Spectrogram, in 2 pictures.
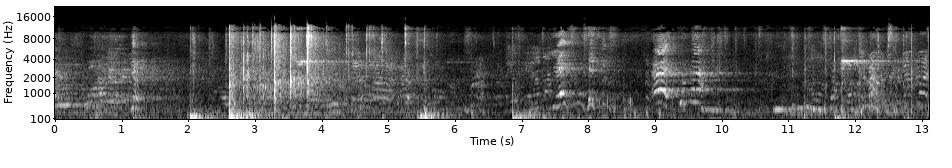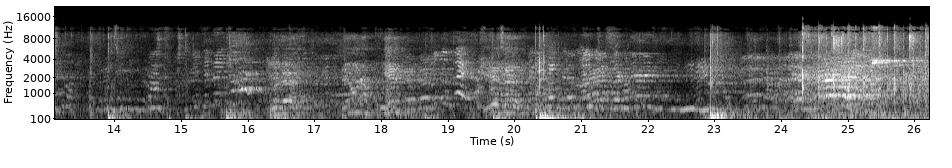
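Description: Indoor soccer ball thudding at irregular intervals as it is kicked and knocked off the arena boards, several times, the loudest a couple of seconds in. Players' voices and shouts run throughout.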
